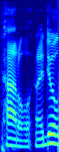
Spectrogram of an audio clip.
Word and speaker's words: padel: It's actually pronounced paddle.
